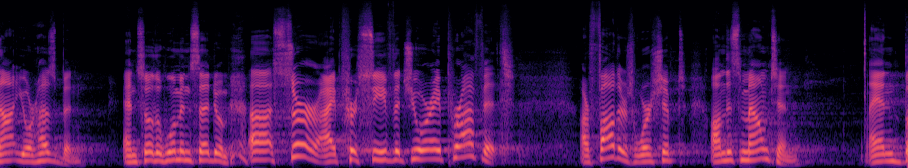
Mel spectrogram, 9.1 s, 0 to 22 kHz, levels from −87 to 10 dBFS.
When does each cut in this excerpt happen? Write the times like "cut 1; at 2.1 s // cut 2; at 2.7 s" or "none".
cut 1; at 1.1 s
